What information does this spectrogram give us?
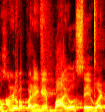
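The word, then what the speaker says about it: Biot–Savart: तो हम लोग अब पढ़ेंगे बायो-सेवर्ट का नियम। इसका नियम है बायो-सेवर्ट का नियम। क्या है नियम, देखिए, बायो-सेवर्ट का नियम। इसको क्या लिखेंगे आप, तो बायो, इसमें टी साइलेंट रहता है, सेवर्ट, बायो-सेवर्ट लॉ।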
